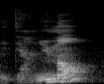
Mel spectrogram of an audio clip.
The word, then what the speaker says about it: éternuement: Soit un E, par exemple un éternuement, je nettoierai, nous jouerons. Vous remarquez ici qu'on ne prononce pas le E quand on lit.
